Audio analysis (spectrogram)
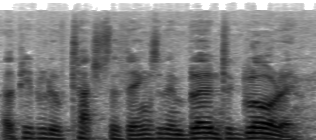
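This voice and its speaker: An actor playing an earnest young sapper officer with a British accent, polite, hesitant and understated. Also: male voice, medium pitch, fairly even intonation, quick pace, slight background noise, close to an everyday voice. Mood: grave, puzzled. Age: young adult. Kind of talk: radio drama dialogue.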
